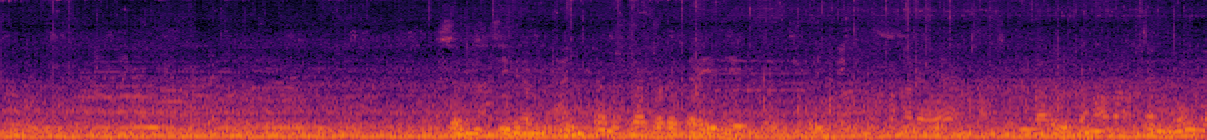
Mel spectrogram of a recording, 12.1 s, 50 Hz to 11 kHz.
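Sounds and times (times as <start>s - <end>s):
horse hooves clip-clopping: 5.6s - 12.0s.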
